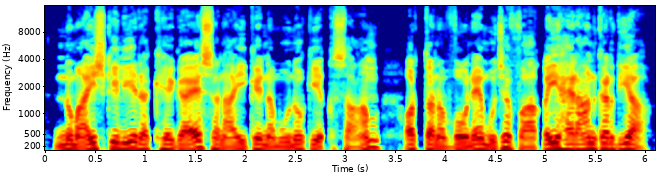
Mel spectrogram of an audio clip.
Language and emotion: Urdu, surprised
